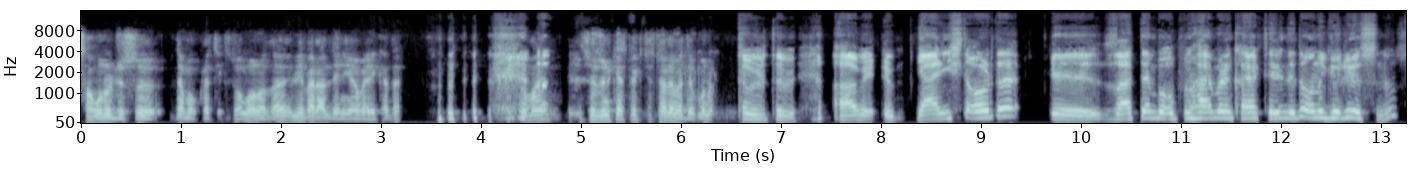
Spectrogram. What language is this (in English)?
Turkish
